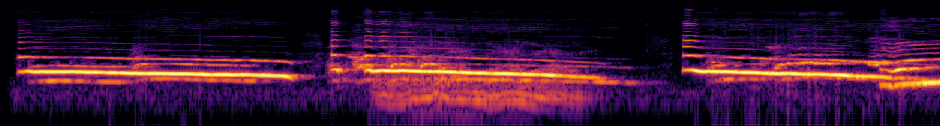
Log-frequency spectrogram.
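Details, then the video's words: Shiloh, a five-month-old male Golden Retriever puppy, learning to howl and howling along with his owners: three long, drawn-out tonal howls, steady and then sliding lower, the middle one rougher with overlapping voices. "Golden Retriever Puppy Howls"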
